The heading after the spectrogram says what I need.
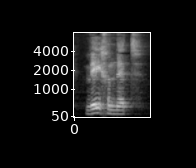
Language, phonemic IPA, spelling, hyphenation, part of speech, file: Dutch, /ˈʋeː.ɣəˌnɛt/, wegennet, we‧gen‧net, noun, Nl-wegennet.ogg
- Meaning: road network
